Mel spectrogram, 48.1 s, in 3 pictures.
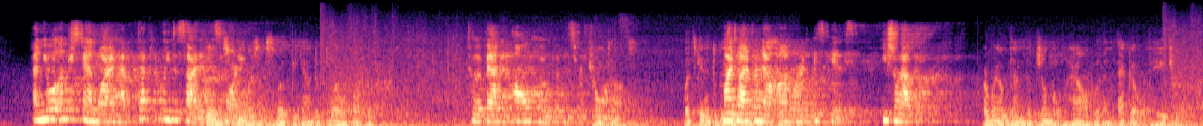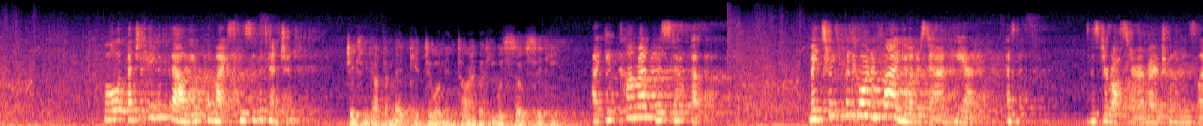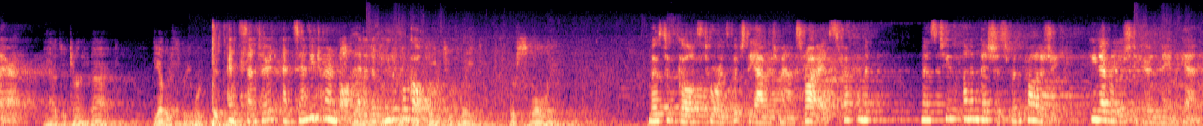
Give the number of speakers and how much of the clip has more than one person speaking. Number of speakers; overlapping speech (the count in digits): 2, about 8%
